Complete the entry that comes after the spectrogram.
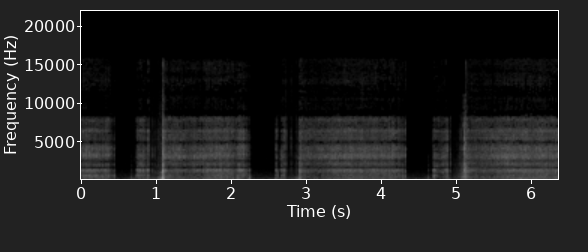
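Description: A steel knife blade makes repeated diagonal cuts through the layered slices of a purple kinetic sand dome. Each stroke gives a soft, grainy scraping hiss with a bright, crisp edge and an occasional sharp click, separated by brief near-silent pauses.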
